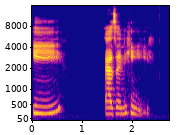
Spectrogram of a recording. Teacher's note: that's a high front tense unrounded vowel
